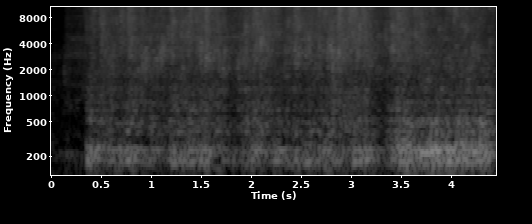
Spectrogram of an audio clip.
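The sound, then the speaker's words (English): Tap water runs as hands are washed to rinse off cooking oil in a kitchen. A steady gushing stream starts abruptly after a brief quiet moment and continues to the end, swelling slightly louder near the finish. “I'm just going to wash my hands, I've got some oil on them.”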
